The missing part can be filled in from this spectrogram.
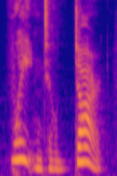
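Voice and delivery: eager, excited calling. A young bat speaking to her bird friends among the bats, excited. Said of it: "Stella Luna said excitedly".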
